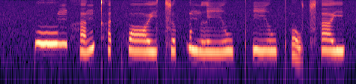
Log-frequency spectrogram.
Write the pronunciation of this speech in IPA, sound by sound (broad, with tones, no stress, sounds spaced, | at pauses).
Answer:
p uː˥ ŋ h ɐ˨˥ ŋ kʰ ɐ˨˥ t̚ f ɔː˨ j t͡s ʊ˨˥ k̚ ɐ˧ m l iː˨˧ w pʰ iː˧ w pʰ o˨˩ w t͡sʰ ɐ˥ j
